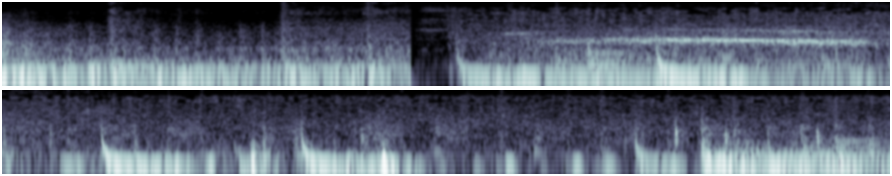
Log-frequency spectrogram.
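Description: A car drives on a wet, treacherous road and skids, tires hissing over rain-soaked pavement with a sustained squeal in the middle, followed by several short sharp thumps and scrapes, loud and close, with no talking.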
